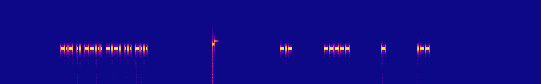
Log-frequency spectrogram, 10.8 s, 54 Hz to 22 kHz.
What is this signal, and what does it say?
Morse code, heard as a keyed tone, about 43 wpm, spaced as for 22 wpm, 700 Hz. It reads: KI7CSB K0TW
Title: USA Call Signs - 8x Character Spacing - 45wpm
